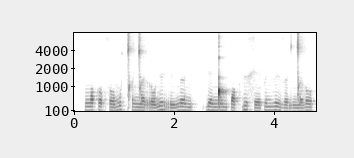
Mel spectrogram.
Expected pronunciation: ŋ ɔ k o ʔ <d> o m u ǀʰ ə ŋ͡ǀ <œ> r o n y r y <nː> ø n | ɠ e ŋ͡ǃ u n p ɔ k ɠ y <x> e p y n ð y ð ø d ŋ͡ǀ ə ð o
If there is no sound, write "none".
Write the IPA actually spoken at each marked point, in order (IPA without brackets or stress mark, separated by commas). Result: θ, œ, ŋ, x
